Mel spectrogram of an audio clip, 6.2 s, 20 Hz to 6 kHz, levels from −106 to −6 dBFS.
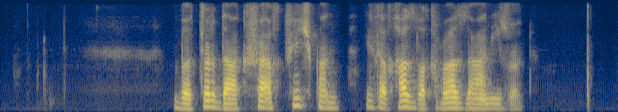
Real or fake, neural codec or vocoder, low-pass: fake; autoencoder, 22.05 kHz, a latent of 192 numbers a frame, VITS, trained on one speaker; 5.4 kHz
